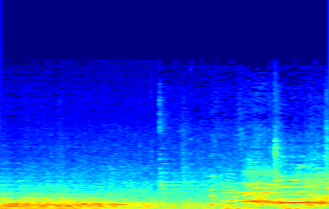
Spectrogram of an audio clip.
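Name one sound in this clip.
A marching band plays music with drums.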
